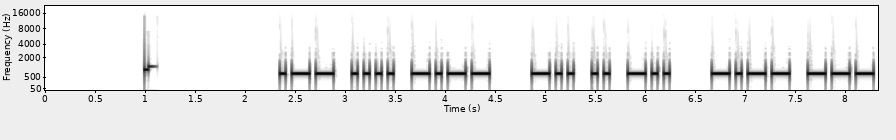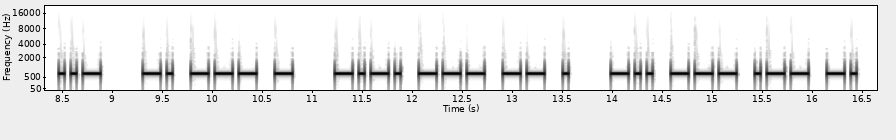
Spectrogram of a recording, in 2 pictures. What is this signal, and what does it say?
Morse code, heard as a keyed tone, about 20 wpm, 700 Hz. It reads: WHY DID YOU NOT COME DOWN
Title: Sentences from Top 1500 Words 20wpm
